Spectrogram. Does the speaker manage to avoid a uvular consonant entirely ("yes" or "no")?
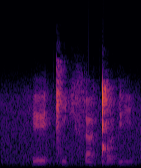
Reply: yes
